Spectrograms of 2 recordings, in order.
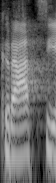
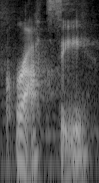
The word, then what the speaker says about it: grazie: By the way, make sure that when you do say grazie, that you're saying grazie and you're really pronouncing that at the end and not just grazie.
